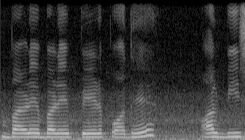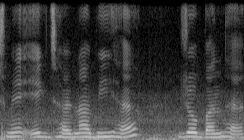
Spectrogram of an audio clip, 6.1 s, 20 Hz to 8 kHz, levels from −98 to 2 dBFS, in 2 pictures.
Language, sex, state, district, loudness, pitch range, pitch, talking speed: Hindi, female, Uttar Pradesh, Jyotiba Phule Nagar, -30 LUFS, 210-230 Hz, 220 Hz, 125 wpm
